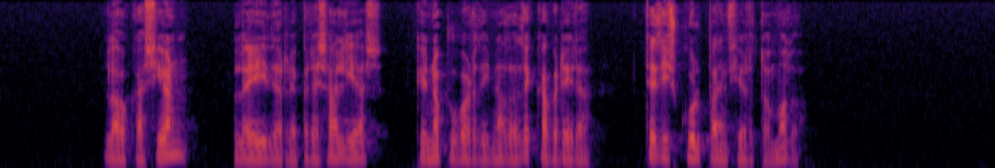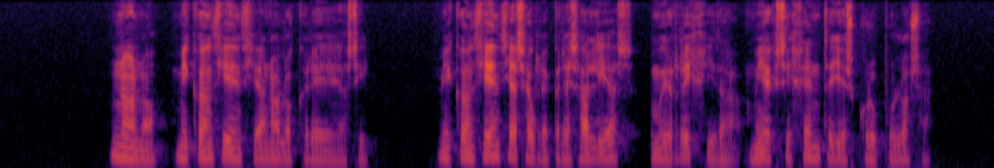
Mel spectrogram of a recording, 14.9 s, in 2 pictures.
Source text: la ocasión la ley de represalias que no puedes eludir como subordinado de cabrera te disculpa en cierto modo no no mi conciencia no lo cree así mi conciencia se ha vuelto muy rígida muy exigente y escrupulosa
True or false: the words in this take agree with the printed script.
false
